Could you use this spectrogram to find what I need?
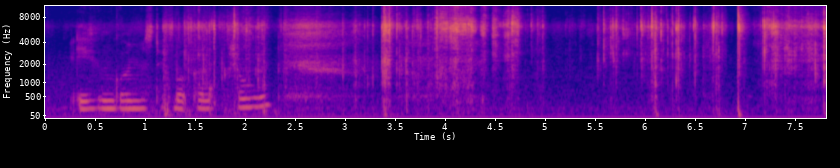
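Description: Sticker packets crinkle and rustle in a boy's hands.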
